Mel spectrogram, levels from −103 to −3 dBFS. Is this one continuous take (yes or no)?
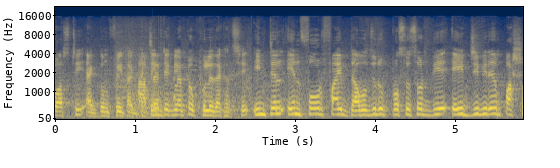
no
